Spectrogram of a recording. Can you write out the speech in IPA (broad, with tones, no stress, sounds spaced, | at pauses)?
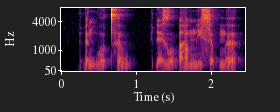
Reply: ɗ ə˨˩˦ ŋ w o˧ t̪ʰ ə˧ w | ɗ ɛ˨˩ ɣ o˧ ʔ aː˧˥ m i˧˥ s əː˨˩ p̚ m əː˧˥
